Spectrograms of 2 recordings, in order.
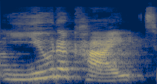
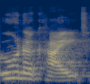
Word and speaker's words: unakite: uh rose quartz uh unikite or unakite however you want to pronounce it uh and um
